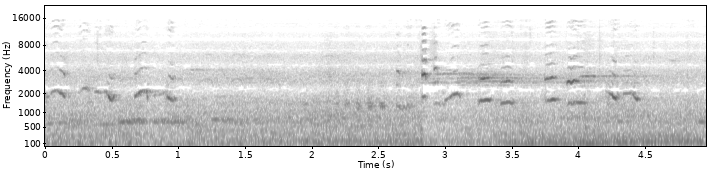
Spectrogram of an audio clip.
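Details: Pet cockatiels in their home: several short whistled chirps, some rising, in a quick cluster at the start and another scattered run after the midpoint, over a constant background hiss and low hum.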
